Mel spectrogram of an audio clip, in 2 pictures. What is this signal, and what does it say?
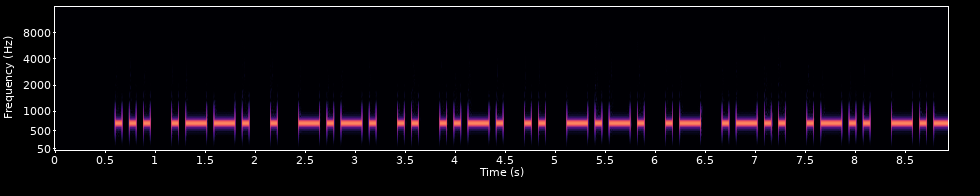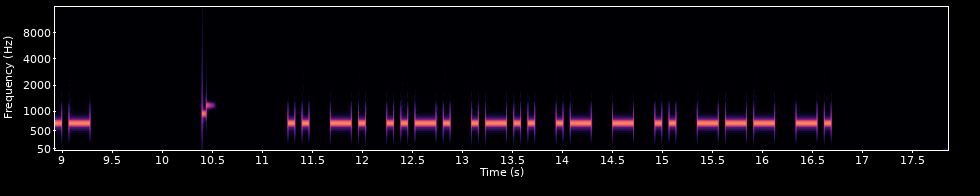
Morse code, heard as a keyed tone, about 17 wpm, 700 Hz. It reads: SPECIFICALLY INFLATION
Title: Sentences from Top 1100 Words - New Word Drill - 17wpm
